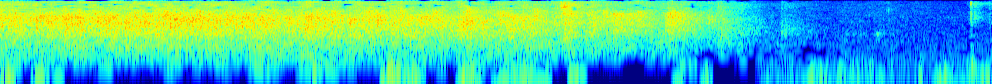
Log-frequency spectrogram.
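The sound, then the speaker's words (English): Audience applause welcoming a speaker to the stage at a lecture event: dense, steady clapping holds for about five seconds, then thins out and tails off into a few scattered claps. “So will you put your hands together and join?”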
